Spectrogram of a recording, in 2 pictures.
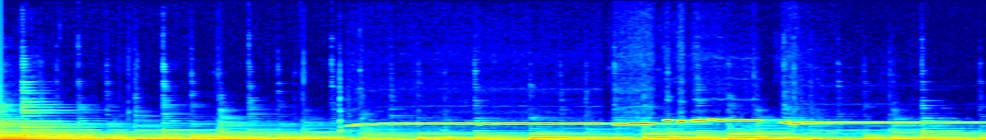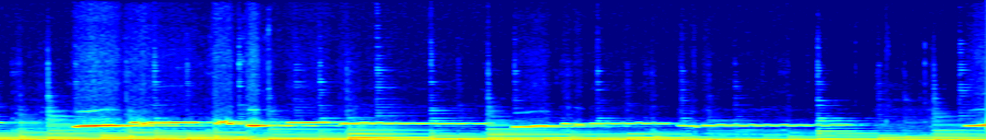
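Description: A lone human whistle carries a slow, sad melody of long held notes, clear and steady above soft, sustained instrumental accompaniment throughout, with no one speaking.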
